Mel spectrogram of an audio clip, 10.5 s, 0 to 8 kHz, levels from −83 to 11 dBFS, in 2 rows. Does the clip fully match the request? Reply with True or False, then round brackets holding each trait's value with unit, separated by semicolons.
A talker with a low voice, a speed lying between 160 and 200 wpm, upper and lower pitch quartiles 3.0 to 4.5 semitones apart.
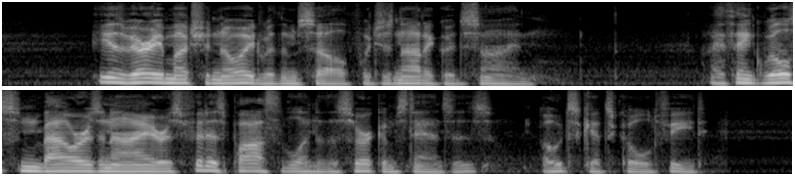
True (110 Hz; 175 wpm; 3.7 semitones)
